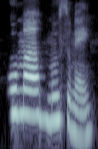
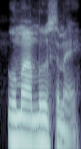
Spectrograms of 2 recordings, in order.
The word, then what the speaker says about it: Uma Musume: If you were a VTuber and not playing, how do you Uma pronounce that? Musume. It's basically one more time, honey. Say it again. Uma Musume. Uma Musume.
